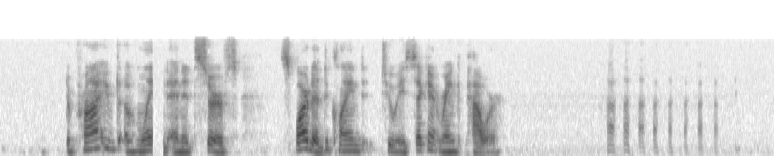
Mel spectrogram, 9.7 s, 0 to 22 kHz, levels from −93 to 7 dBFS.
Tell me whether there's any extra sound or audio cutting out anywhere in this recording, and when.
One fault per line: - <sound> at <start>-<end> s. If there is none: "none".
- dropout at 1.9-2.1 s
- laugh at 7.5-9.0 s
